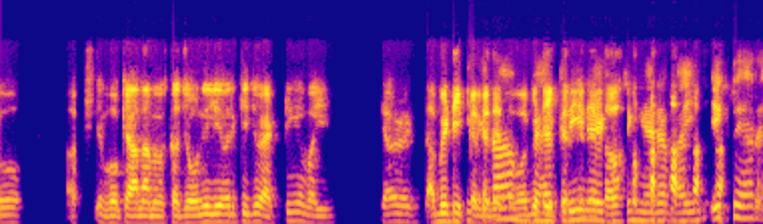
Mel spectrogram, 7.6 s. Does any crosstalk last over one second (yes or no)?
yes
